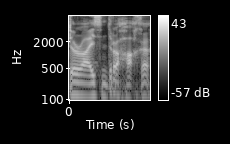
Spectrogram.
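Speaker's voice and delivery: words pronounced the German way, German accent. Naming the greatest zombie map with a German accent on Der Eisendrache. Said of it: "You have to say it like that, ... the accent of where it originated from".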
